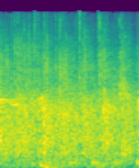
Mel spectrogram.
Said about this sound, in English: Hey, let's give this team a round of applause for leading us in worship. They do such a good job.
